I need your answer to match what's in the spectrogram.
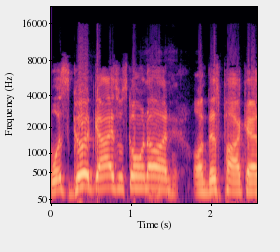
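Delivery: slipping into a natural New York accent. A podcast guest from Queens shows how they talk with friends: New York accent. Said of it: "dip into my New York".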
